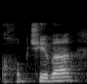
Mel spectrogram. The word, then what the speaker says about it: Kopriva: Sounds like it is pronounced Kopriva. So I'll try my best to get that right next time.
